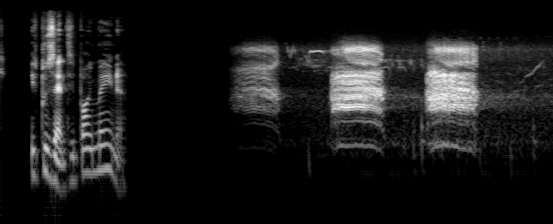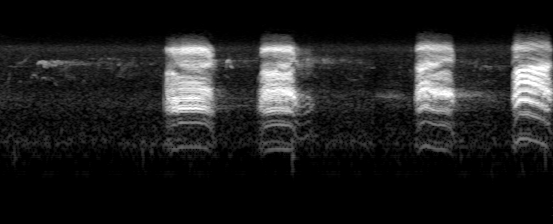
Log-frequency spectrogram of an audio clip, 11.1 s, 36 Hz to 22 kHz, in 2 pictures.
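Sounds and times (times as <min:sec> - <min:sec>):
speech: 0:00.0 - 0:01.4
carrion crow cawing: 0:02.3 - 0:05.3, 0:07.1 - 0:11.0.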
